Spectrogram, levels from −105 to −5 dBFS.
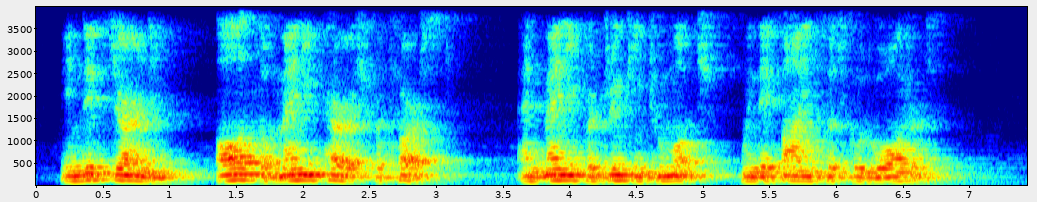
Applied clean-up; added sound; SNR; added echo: none; none; none; reverberation time 0.9 s.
